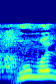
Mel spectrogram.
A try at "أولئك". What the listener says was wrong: مل نہیں ہے مل مل مل کی ساؤنڈ نہیں آنی چاہیے مل مل جی پھر سے پڑھیں أولئك پھر سے اولائک واضح کریں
